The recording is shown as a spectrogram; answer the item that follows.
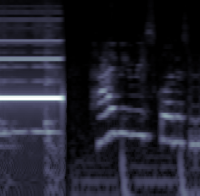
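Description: Loud, steady test-tone beep of the kind played over TV colour bars, one pitch held for under a second and then cut off suddenly.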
